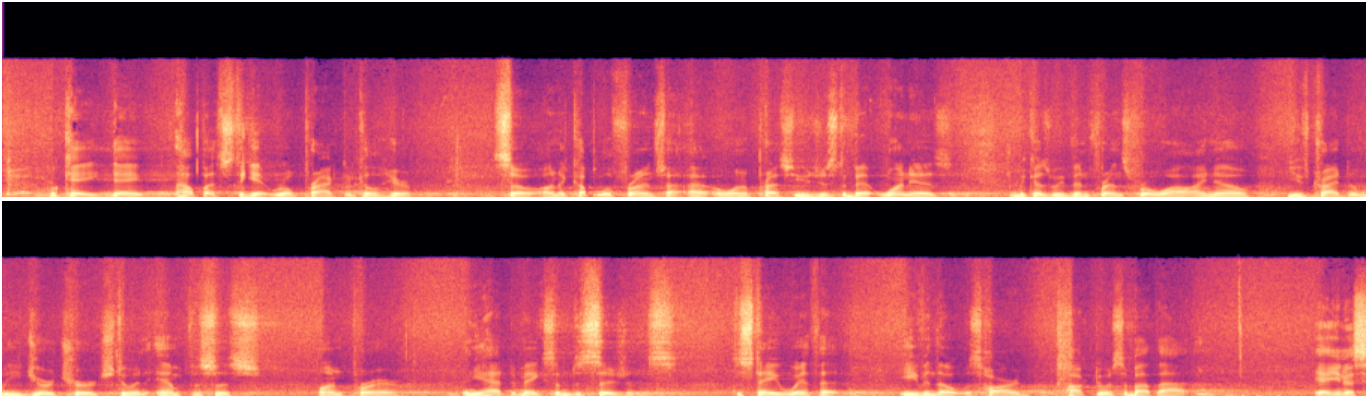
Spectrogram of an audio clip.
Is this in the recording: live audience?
yes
